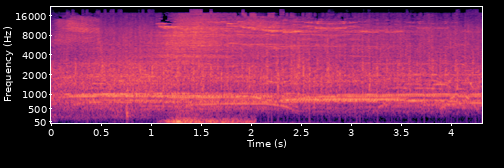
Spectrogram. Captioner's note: applause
